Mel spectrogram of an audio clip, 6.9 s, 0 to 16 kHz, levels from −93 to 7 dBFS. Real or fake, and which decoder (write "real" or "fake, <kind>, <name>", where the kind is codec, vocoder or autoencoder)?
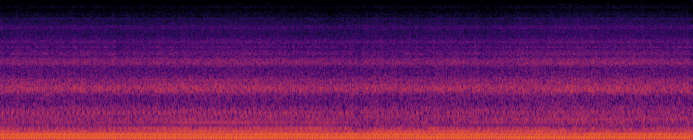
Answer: real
